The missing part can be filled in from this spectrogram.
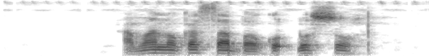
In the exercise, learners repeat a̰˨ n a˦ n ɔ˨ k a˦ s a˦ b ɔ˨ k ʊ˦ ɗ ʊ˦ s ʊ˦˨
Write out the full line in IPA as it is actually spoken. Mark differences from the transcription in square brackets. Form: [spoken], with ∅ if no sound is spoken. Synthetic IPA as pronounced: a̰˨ [m] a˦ n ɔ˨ k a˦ s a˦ b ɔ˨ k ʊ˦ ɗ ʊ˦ s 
